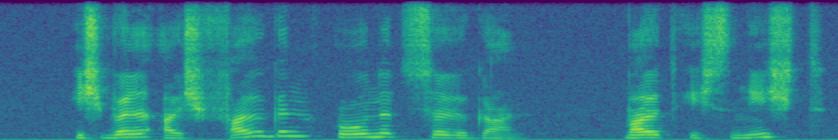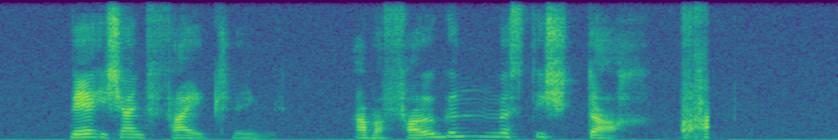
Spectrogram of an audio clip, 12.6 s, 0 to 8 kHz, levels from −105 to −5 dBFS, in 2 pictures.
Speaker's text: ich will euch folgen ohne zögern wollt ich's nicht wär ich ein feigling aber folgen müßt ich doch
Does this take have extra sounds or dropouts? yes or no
yes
